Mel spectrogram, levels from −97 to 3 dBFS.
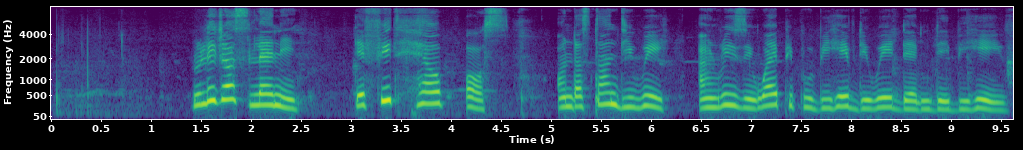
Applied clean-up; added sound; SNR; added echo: none; none; none; none.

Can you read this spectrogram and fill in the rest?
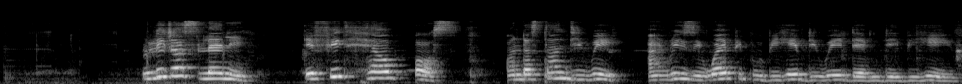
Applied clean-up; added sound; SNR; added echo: neural separator model SepFormer DNS4.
